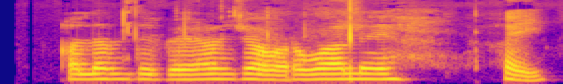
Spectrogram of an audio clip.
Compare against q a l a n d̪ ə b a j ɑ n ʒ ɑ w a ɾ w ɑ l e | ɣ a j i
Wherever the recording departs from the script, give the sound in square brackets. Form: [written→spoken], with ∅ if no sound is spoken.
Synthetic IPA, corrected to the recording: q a l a [n→m] d̪ ə b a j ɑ n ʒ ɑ w a ɾ w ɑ l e | [ɣ→x] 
